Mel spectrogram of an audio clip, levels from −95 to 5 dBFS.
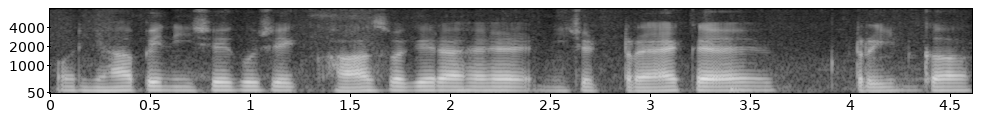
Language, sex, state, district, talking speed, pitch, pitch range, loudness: Hindi, male, Maharashtra, Mumbai Suburban, 195 wpm, 130 Hz, 125-135 Hz, -19 LUFS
